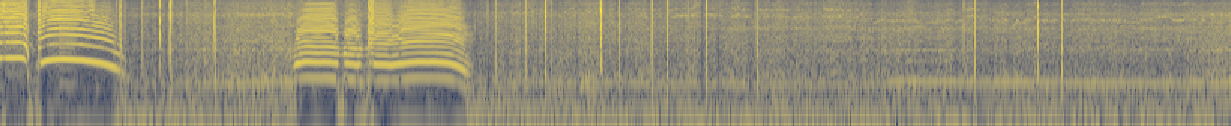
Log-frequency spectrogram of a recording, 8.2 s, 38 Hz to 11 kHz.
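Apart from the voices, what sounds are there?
Pulsar NS 400Z motorcycle engine revving during a wheelie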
